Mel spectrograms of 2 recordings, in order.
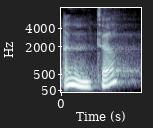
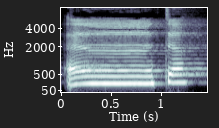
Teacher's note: ولو قرأنا أول كلمة في الدرس كلمة أنت، همزة فتحة نون سكون أن، تا فتحة ت، أنت. ألاحظ كيف أتيت بالهمزة وفورا أتيت بالنون الساكنة التي تليها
